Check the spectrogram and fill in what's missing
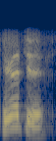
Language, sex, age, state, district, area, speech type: Bengali, male, 30-45, West Bengal, Howrah, urban, conversation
